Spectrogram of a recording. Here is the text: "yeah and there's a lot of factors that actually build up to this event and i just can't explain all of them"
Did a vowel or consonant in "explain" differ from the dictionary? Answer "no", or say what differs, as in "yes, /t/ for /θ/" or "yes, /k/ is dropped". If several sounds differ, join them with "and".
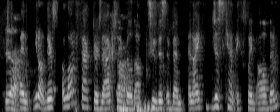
no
